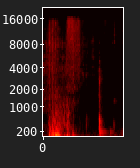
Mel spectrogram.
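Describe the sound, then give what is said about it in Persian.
Someone drinking water: a soft, wet burst of sipping and gulping, then after a brief pause a single quieter swallow. No one speaks. “من آب بخورم”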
